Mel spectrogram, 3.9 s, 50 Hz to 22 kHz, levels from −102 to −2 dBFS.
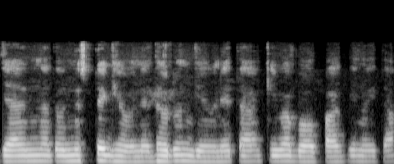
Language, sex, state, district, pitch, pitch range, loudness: Konkani, male, Goa, North and South Goa, 130 Hz, 125-135 Hz, -22 LUFS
